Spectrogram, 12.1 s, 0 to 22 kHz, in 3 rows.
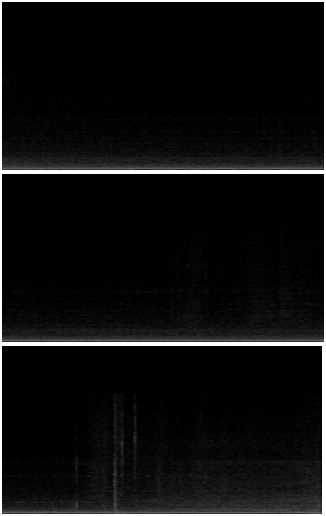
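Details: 1993 Toyota Corolla, cold engine: steady low buzzing drone over a smooth idle, vibration sound only when cold; source not identified.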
